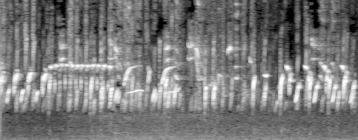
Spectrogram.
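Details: Goldfinch song from its natural environment: an unbroken stream of rapid, high tinkling chirps and trilled notes running throughout, with no other clear sounds.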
